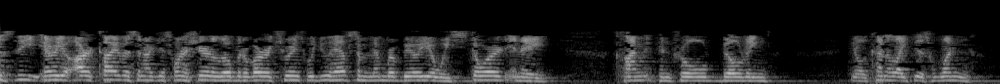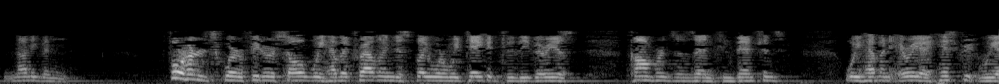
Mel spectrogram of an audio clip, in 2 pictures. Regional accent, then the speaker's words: Vancouver, Washington, United States; I'm an alcoholic from Vancouver, Washington.

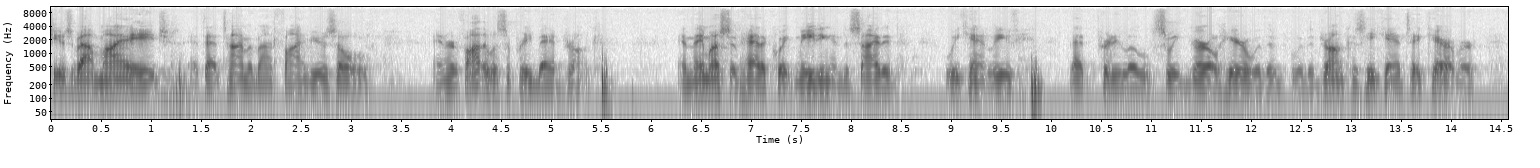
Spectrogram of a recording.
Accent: Texas, United States; born there; also born or lived in Los Angeles, United States; I was born in Texas, and my dad was in the oil business, and mother said we chased wildcats all over the country, and when I was a baby, we moved to Los Angeles, and I started school out there.

